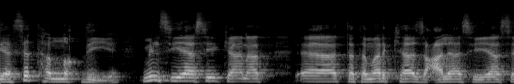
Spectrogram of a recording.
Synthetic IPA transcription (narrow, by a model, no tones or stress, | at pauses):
jaːsat̪hanːɑq̚d̪ˤɪjːa | mɪnsɪjaːsikaːnat̪ | t̪ːat̪amɑɾˤkʰazʕa̰lasɪjaːsa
